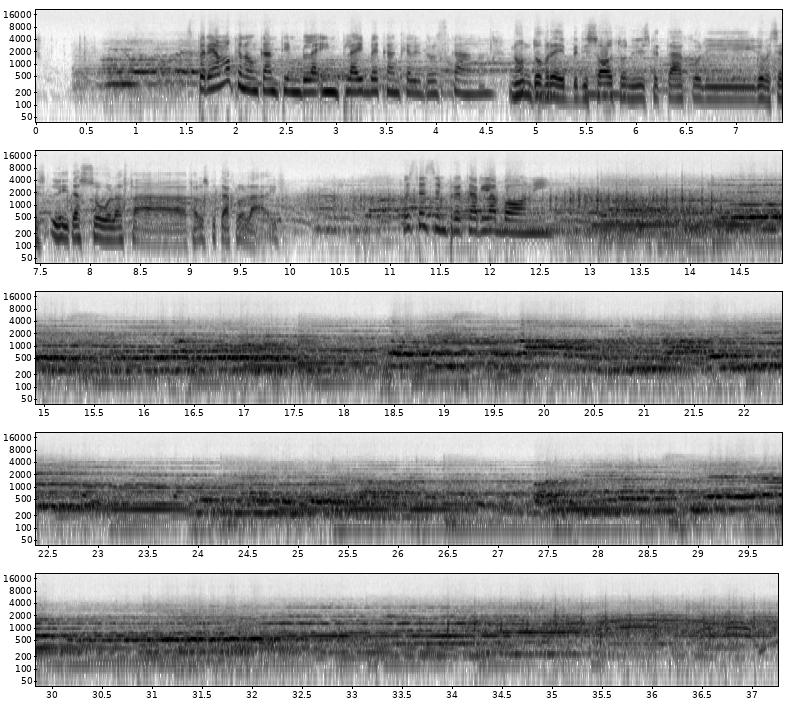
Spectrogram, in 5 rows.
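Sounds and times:
theatre audience applause: 0.0s - 23.6s, 32.2s - 37.2s
laughter: 0.0s - 37.2s
speech: 1.6s - 10.1s, 11.1s - 13.3s.

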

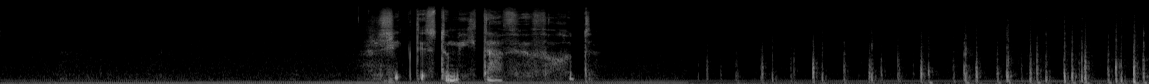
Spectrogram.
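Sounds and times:
low steady hum: 0.0s - 11.4s
speech: 4.3s - 6.0s
horse hooves clip-clopping: 7.0s - 11.4s.

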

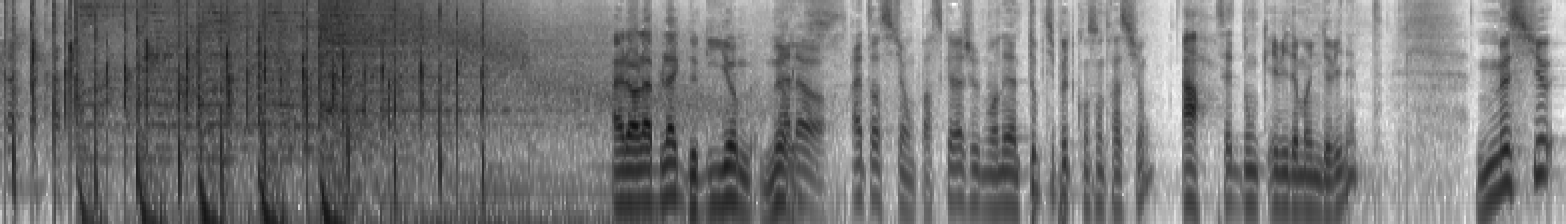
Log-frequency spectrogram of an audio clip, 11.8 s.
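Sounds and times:
one person clapping: 0.0s - 3.8s
speech: 4.6s - 11.7s.

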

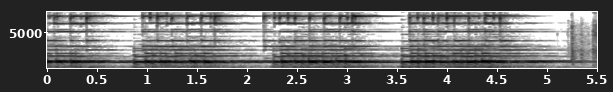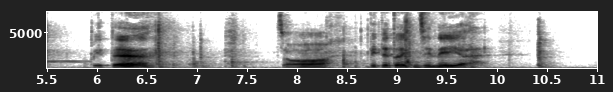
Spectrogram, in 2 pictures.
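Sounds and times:
doorbell ringing: 0.0s - 6.0s
speech: 8.7s - 9.9s.

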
